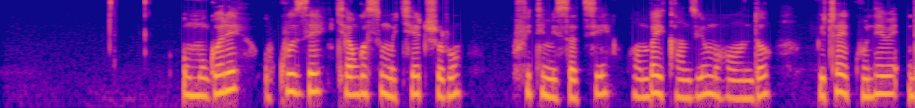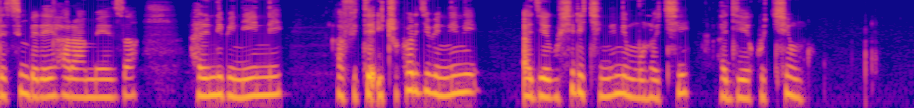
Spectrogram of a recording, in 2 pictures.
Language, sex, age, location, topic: Kinyarwanda, female, 18-24, Kigali, health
